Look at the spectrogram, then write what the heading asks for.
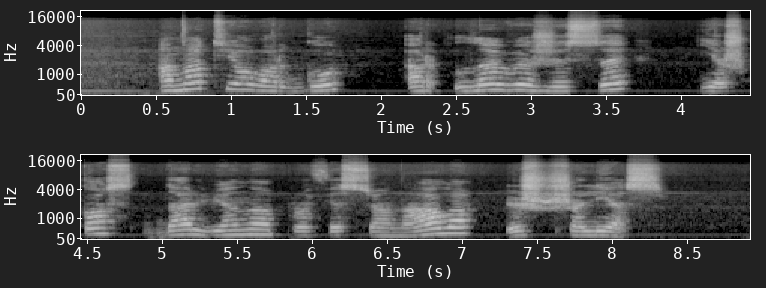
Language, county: Lithuanian, Telšiai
